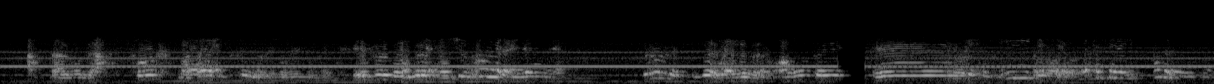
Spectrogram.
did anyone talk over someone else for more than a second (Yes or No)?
Yes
